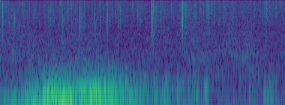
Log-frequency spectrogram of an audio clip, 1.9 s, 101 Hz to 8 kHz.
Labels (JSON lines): {"label": "biophony, growl", "recorder": "SoundTrap 500"}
